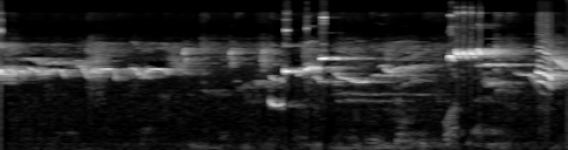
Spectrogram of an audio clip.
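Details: Oriental magpie-robin in ngeplong style, calling a rival. Sustained high whistles glide and waver, broken by a few sharp notes and a rising flourish near the end. Faint low rumbling runs underneath.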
